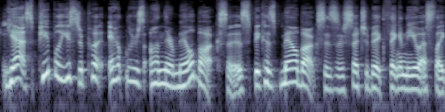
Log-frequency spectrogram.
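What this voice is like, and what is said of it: Usual voice. Nothing is said of it.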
